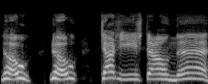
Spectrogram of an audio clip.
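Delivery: loud high shouting. Telling a story about a kid running off, acting out his mum's line as a shout.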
